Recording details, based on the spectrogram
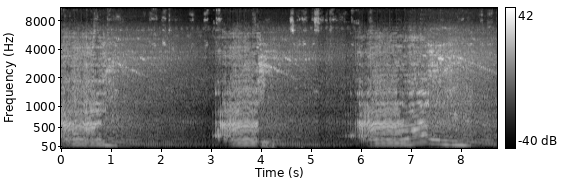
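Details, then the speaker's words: Honda Scoopy eSP scooter that stuttered and lacked climbing power, after component replacement and reset; three crisp throttle blips falling back to steady idle without stumbling; now more responsive: normal revving. "Oke, tarikan lebih enteng nih mas, tarikan kayaknya lebih responsif ya."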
